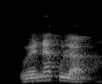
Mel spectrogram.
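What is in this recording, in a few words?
"vernakular", Malay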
